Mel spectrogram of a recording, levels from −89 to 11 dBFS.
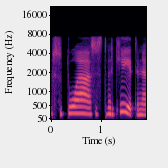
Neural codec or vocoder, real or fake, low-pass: codec, 16 kHz, 1 kbps, X-Codec, HuBERT features, trained on balanced general audio; fake; 7.2 kHz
